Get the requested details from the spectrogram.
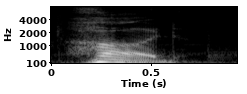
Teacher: when we pronounce the word heard the r is very slightly pronounced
